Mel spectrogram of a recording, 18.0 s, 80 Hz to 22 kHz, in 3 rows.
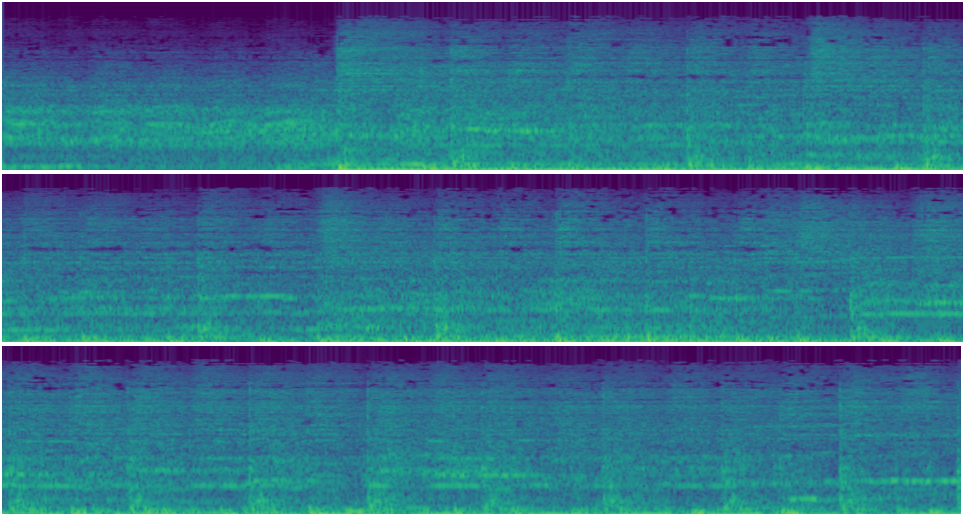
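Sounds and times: crowd singing and yelling: 0.0s - 18.0s
live rock band: 1.8s - 18.0s.

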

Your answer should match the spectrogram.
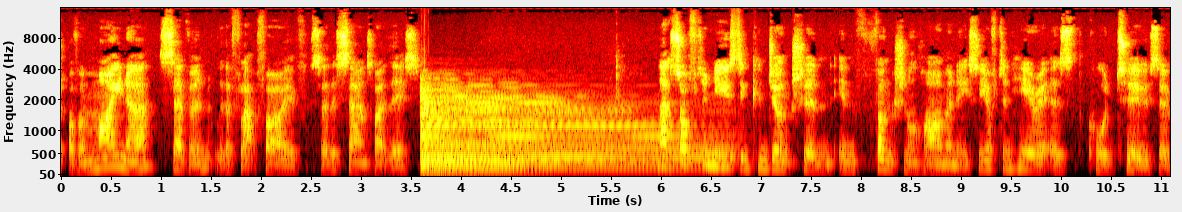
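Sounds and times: piano chord: 3.6s - 6.8s.

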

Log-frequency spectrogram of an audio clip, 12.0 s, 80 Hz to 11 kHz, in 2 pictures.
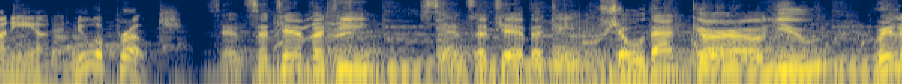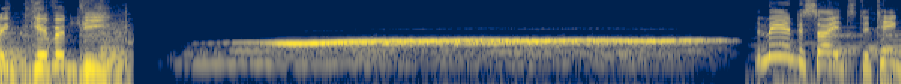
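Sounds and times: lower tones beneath: 7.1s - 11.0s.

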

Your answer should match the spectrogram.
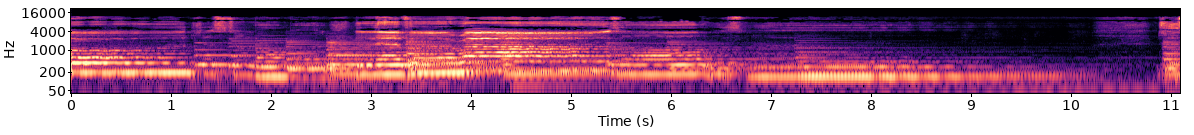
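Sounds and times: grand piano: 0.0s - 11.0s.

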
